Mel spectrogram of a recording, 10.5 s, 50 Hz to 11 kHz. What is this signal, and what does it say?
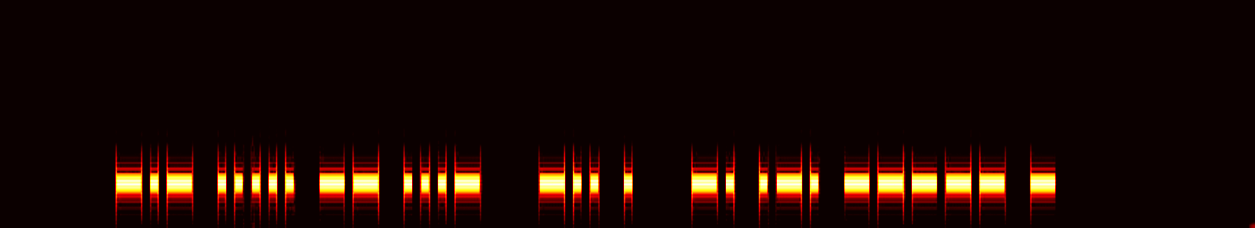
Morse code, heard as a keyed tone, about 17 wpm, 700 Hz. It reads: K5MV DE NR0T
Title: USA Callsign DE Callsign - 4 Characters - 17wpm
